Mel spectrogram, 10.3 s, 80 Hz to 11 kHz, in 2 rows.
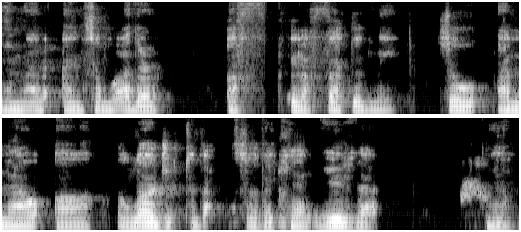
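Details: Adult male stroke survivor with aphasia after two strokes in November 2017; right-sided weakness, unusable right hand without feeling, short-term memory problems, 10 seizures since the stroke; aphasia.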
